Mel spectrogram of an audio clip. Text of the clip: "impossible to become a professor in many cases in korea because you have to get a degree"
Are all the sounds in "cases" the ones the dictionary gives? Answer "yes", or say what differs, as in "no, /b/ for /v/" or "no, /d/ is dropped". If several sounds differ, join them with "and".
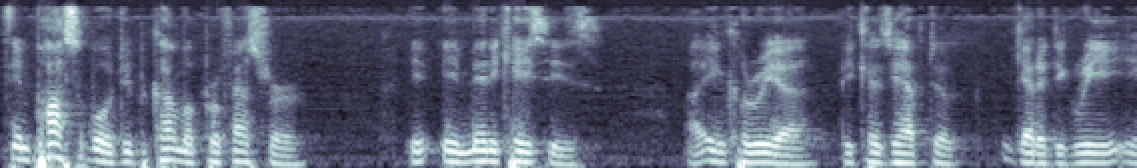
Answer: yes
